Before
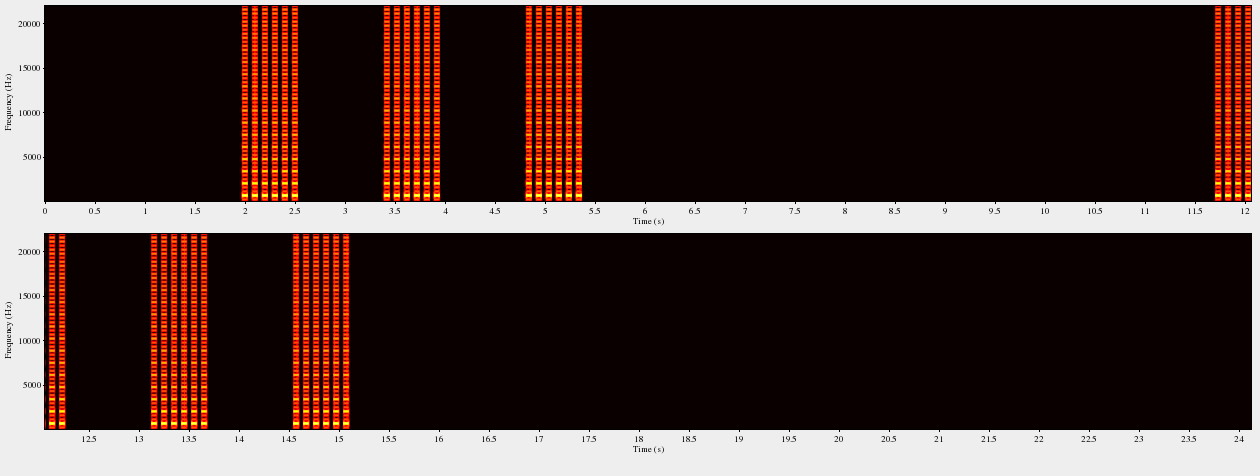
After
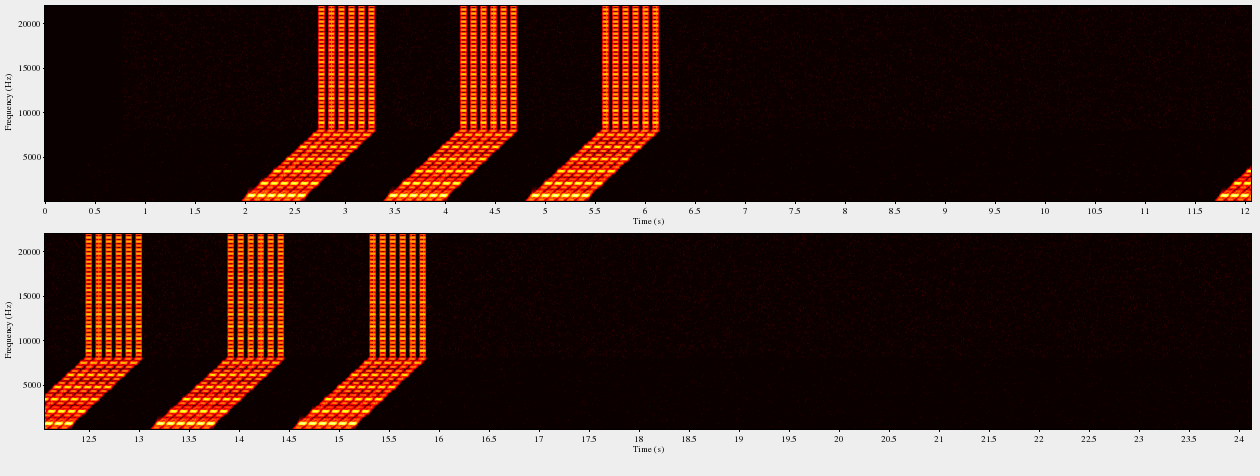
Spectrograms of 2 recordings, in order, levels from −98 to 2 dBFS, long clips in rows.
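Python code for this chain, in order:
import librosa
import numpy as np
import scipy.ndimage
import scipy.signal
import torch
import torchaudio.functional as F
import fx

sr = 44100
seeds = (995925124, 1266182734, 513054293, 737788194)

y = fx.spec_delay(x, sr, highs='late', ms=764)
y = y * librosa.db_to_amplitude(8.0)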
